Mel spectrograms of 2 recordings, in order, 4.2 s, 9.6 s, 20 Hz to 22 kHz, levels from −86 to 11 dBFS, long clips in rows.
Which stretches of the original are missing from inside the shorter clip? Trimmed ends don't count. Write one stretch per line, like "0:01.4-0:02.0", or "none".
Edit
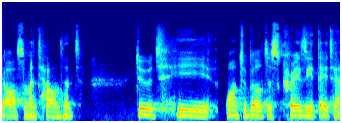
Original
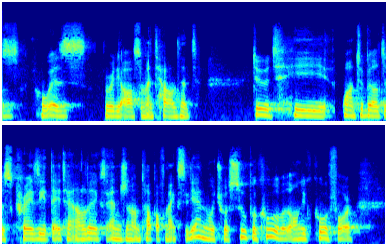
none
